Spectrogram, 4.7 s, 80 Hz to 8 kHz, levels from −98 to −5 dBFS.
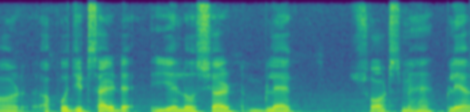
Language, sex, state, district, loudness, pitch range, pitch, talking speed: Hindi, male, Bihar, West Champaran, -17 LUFS, 110-120 Hz, 115 Hz, 130 wpm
